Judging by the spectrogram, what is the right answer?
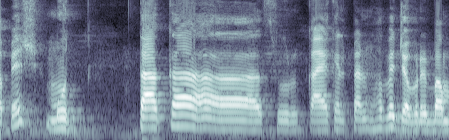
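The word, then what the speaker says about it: تكاثر: মিম তা পেশ মুত তাকাসুর কাকে প্যান হবে জবরের বাম পাশে খালি আলিফ ভাষার কারণে সাটা জিহ্বার আগা থেকে নরম করে উচ্চারণ করতে হবে তাকাসুর আলহাকুমত্তাকাসুর আয়াতের শেষে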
